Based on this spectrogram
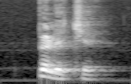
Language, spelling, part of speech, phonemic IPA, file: Dutch, pulletje, noun, /ˈpyləcə/, Nl-pulletje.ogg
- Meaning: diminutive of pul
